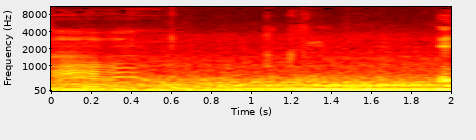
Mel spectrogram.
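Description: Steady low road and engine rumble inside the cabin of a moving Toyota car.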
